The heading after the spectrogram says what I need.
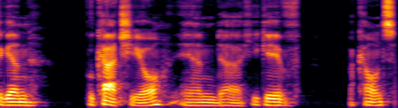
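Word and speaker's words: Boccaccio: days um it is his name is PR pronounced again bukach and uh he gave accounts of what people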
